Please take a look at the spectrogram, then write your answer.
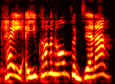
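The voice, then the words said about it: Boston accent imitating mom. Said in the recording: “we're from Boston. So this is the accent.”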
